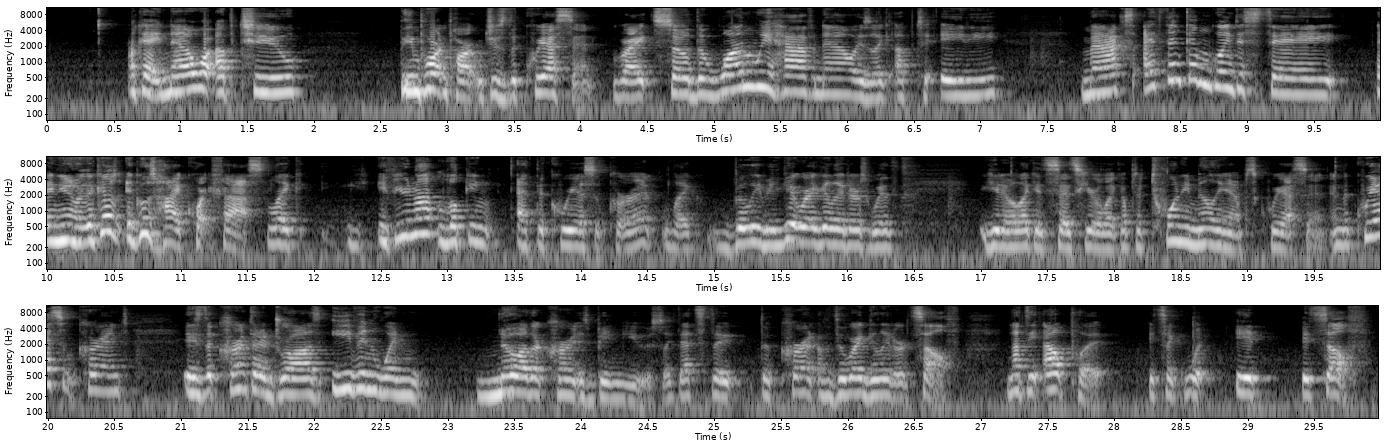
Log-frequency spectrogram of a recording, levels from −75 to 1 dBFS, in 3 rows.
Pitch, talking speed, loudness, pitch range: 230 Hz, 210 wpm, -17 LUFS, 210-265 Hz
